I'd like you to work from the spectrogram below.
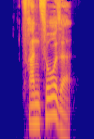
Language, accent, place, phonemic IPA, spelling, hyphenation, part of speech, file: German, Germany, Berlin, /fʁanˈtsoːzə/, Franzose, Fran‧zo‧se, noun, De-Franzose.ogg
- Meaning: 1. Frenchman (person of French birth or nationality) 2. A French car 3. monkey wrench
